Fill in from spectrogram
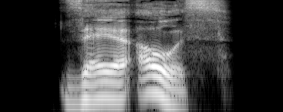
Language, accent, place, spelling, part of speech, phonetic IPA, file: German, Germany, Berlin, sähe aus, verb, [ˌzɛːə ˈaʊ̯s], De-sähe aus.ogg
- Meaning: first/third-person singular subjunctive II of aussehen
